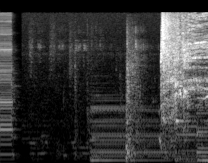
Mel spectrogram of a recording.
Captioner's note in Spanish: zumbador; Whump!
